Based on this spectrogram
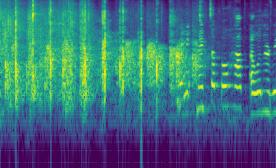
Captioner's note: audience applauds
